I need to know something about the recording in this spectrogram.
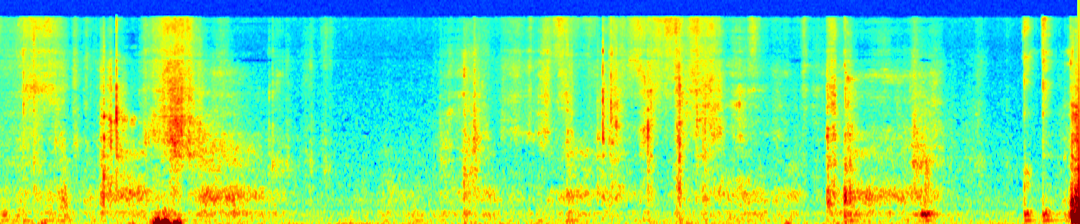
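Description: Paper rustles and slides as hands handle sheets of card.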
